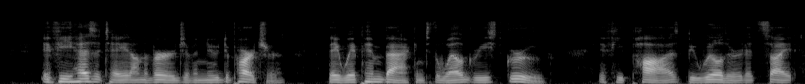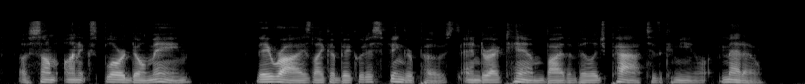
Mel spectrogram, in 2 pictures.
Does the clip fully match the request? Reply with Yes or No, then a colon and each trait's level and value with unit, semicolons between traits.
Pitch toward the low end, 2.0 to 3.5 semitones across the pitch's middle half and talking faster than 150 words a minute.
Yes: low, 100 Hz; average, 2.8 semitones; average, 170 wpm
